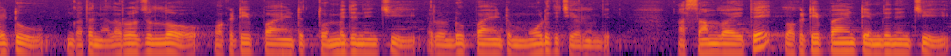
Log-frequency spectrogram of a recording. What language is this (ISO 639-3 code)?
tel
